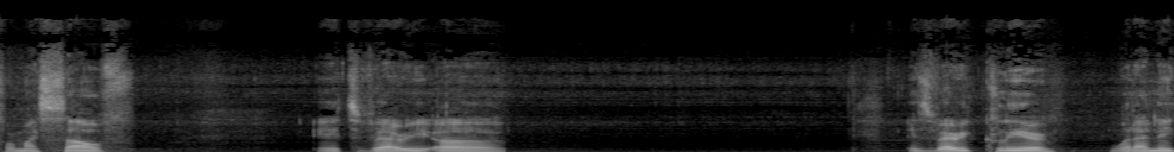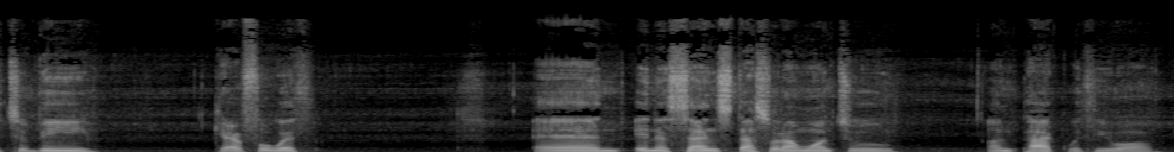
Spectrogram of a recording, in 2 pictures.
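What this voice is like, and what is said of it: Hoarse, weak voice. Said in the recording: “As you can all tell, I have lost my voice.”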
